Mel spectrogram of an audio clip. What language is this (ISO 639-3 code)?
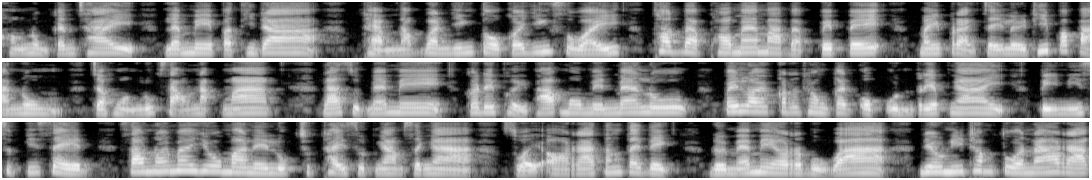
tha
